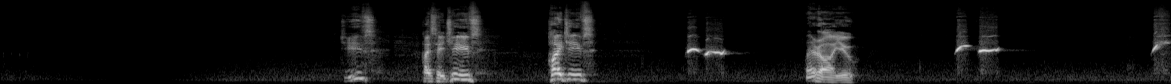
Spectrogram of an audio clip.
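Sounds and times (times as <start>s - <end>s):
speech: 3.4s - 6.0s, 8.0s - 8.6s
person whistling short bright notes: 6.9s - 7.4s, 9.6s - 10.2s, 11.5s - 11.7s.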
